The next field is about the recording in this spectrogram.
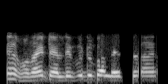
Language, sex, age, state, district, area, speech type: Assamese, male, 60+, Assam, Charaideo, rural, conversation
